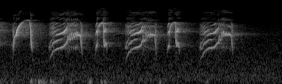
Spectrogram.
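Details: A single Brown-eared Bulbul cries out in May 2021, apparently searching for its lost family. Loud, squealing slurred notes rise and fall in quick succession, with faint low knocks underneath.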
